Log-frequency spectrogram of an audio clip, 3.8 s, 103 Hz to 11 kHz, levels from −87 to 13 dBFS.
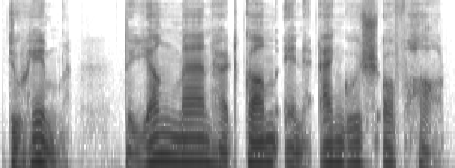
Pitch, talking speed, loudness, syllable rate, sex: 95 Hz, 175 wpm, -18 LUFS, 3.9 syllables/s, male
